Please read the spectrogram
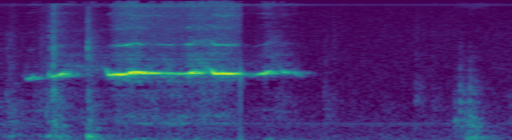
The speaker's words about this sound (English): Well, I think I'm going to miss it, don't you? No, but it was just another train's whistle.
